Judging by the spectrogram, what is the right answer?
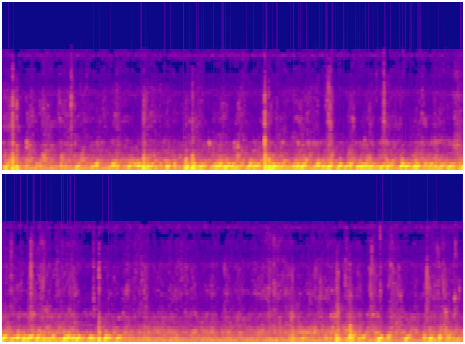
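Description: Rapid bubbling, gurgling sound from a Magic Mixies toy cauldron as its contents are stirred with the wand. It eases off about six seconds in and picks up again briefly near the end.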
